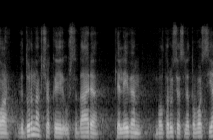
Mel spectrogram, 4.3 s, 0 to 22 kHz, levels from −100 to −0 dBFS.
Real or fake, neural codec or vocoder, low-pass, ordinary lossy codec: fake; vocoder, 22.05 kHz, 80 mel bands, Vocos; 9.9 kHz; Opus, 24 kbps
